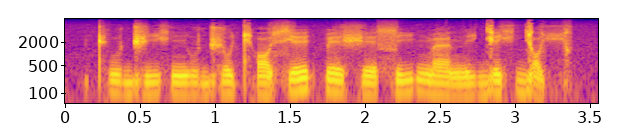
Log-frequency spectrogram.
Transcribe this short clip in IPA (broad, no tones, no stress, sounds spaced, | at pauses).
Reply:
cʰ u d͡ʒ i ç ɲ u d͡ʒ o cʰ ɒ ɕ e k͡p e ʃ e ɬ i ŋ͡m æ n i ɟ e ç ɟ ɒ ç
